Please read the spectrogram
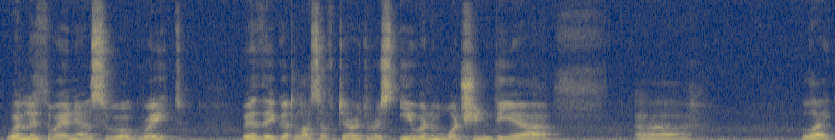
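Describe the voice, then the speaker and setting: A man with a Ukrainian accent, a native Russian speaker, talking in an interview and often pausing to search for words. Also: mid-range voice, a little hiss or hum. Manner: halting, searching for words with many fillers. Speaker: interviewee, marksman. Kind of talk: casual interview talk.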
